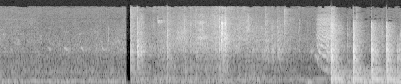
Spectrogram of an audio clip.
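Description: Camcorder handling noise: a low hiss, then in the last second a quick run of clicks and knocks with low thumps.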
